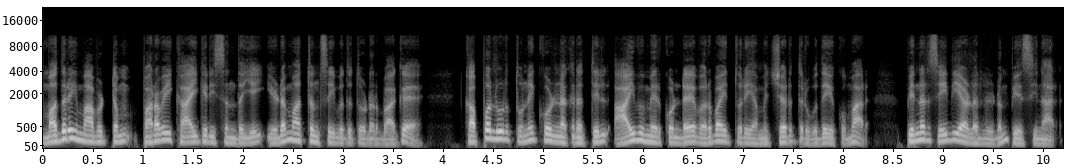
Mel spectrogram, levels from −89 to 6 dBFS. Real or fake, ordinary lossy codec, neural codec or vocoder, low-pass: fake; none; codec, 24 kHz, 0.9 kbps, DualCodec; 10.8 kHz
